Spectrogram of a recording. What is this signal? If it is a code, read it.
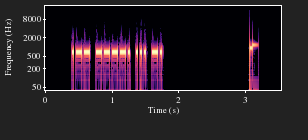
Morse code, heard as a keyed tone, about 40 wpm, 700 Hz. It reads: W9SN
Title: USA Call Signs - 4 Characters - 2x Character Spacing - 40wpm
